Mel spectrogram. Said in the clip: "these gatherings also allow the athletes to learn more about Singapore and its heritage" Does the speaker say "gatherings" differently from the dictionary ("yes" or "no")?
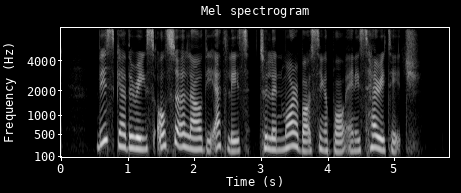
yes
